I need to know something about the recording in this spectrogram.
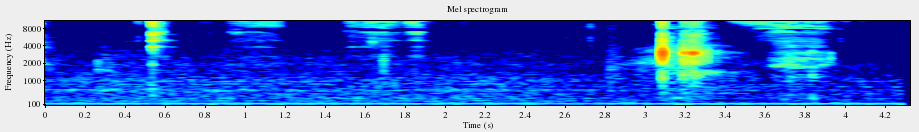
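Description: Quiet room tone with a steady low hum, broken by a few faint taps and clicks, the sharpest just after three seconds in, followed by light handling scuffs.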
